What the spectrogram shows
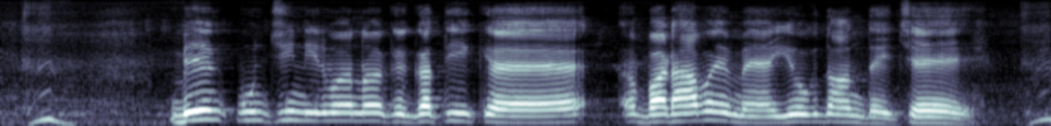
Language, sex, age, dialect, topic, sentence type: Maithili, male, 41-45, Eastern / Thethi, banking, statement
